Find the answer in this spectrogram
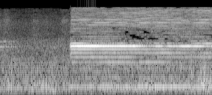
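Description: Street traffic noise, then a loud, steady vehicle horn blast that starts under a second in and is held on without a break.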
